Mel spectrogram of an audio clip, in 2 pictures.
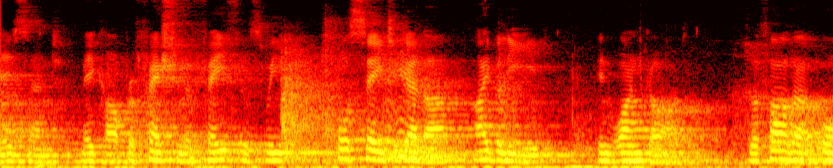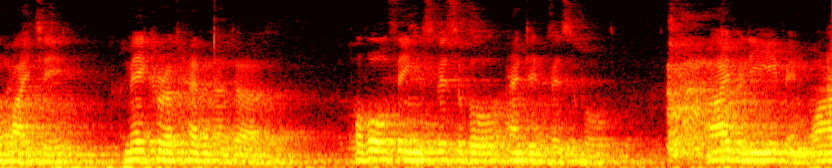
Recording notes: Recorded in the Blessed Sacrament Chapel at Buckfast Abbey on 1 November 2023.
